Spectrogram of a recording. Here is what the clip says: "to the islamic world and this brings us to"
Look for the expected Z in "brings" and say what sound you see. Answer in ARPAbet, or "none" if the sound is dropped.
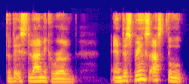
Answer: S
